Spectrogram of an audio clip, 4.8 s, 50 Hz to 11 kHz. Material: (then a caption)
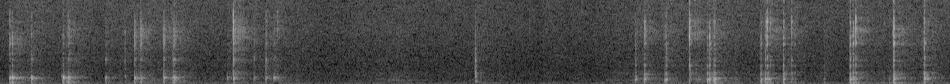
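Plastic. Fingertips and nails scratch and brush across the plastic pin bristles of a black paddle hairbrush held in the hand. About eighteen short, dry plastic clicks and flicks with a tick near 840 Hz and a bright edge come in quick clusters, separated by a quiet pause in the middle. Each one stops almost at once with no ring.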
